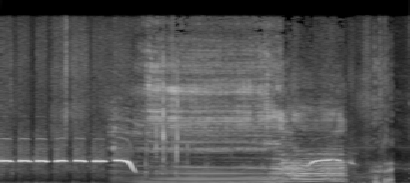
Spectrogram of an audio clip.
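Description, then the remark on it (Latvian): A person whistles a steady high note in quick, short bursts to call livestock, then a cow answers with one long, loud, drawn-out moo. “Ja svilpot, tā nāktu.”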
